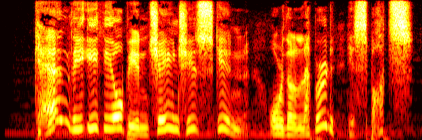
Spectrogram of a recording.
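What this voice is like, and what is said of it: Dramatic reading voice. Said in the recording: “I'm going to use my dramatic voice.”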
